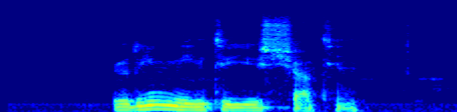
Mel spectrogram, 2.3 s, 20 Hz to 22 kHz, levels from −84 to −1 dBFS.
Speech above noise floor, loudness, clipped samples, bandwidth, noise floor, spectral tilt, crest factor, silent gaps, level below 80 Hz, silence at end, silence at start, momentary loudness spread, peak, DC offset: 37 dB; -39 LUFS; under 0.1%; 13 kHz; -75 dBFS; -6 dB/octave; 16 dB; none; -72 dBFS; 0.5 s; 0.55 s; 16 LU; -26 dBFS; under 0.1%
